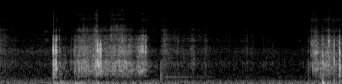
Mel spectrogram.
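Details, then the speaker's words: Honda S2000 propeller shaft rotated by hand via the wheels; sharp, uneven clicks in bursts from a worn driveshaft joint, a popping and clicking noise heard for a long time and now bad enough to need replacement. "listen you can hear that clicking sound and that's what I've heard that sound for a while since I've had the car I just thought you know the drive chef's just a little bit of play but it's become so bad now that if I believe it needs to be replaced"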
